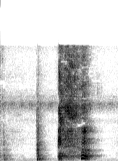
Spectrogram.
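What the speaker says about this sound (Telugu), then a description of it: "కారు దగ్గు వస్తుంది ఫ్రెండ్స్, ఏమనుకోవద్దు" Three short coughs, the last the harshest, come close and clear in a quiet kitchen, brought on by chili fumes while mango pickle is being made.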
